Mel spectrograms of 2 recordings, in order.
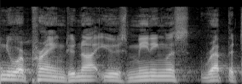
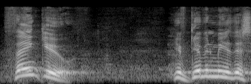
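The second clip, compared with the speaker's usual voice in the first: mock surprised God; 8 semitones higher than usual. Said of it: "It's just like".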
